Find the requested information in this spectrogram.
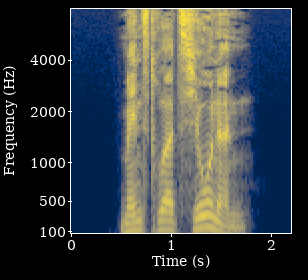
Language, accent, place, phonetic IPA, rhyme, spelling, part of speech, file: German, Germany, Berlin, [mɛnstʁuaˈt͡si̯oːnən], -oːnən, Menstruationen, noun, De-Menstruationen.ogg
- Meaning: plural of Menstruation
